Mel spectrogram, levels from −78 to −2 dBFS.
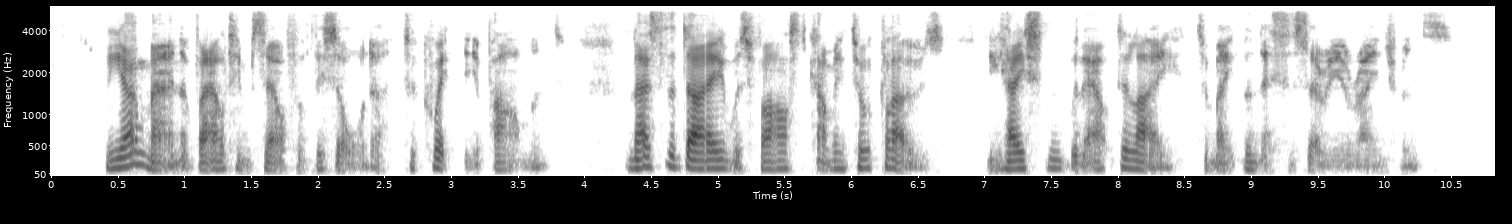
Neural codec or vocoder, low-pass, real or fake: vocoder, 22.05 kHz, 80 mel bands, HiFi-GAN; 5.4 kHz; fake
